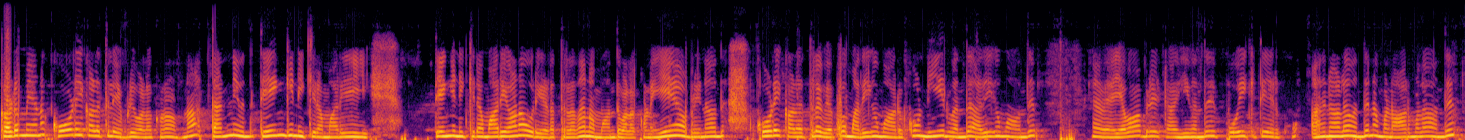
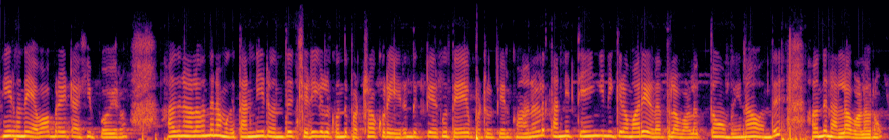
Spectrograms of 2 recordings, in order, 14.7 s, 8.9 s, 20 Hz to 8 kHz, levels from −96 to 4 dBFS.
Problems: low volume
